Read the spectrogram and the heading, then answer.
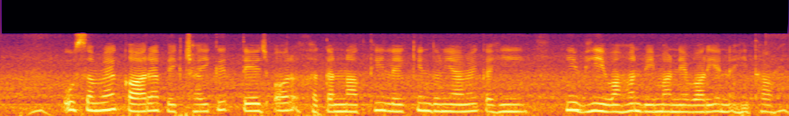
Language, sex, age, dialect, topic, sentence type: Hindi, female, 25-30, Hindustani Malvi Khadi Boli, banking, statement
